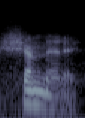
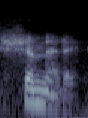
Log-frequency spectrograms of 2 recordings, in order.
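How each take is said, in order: First: The word begins with an sh sound. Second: The word begins with an sh sound.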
